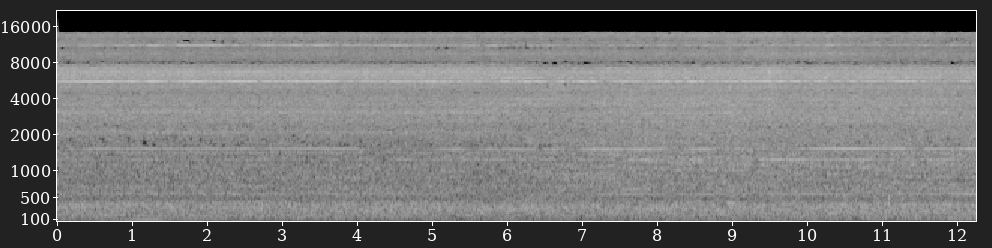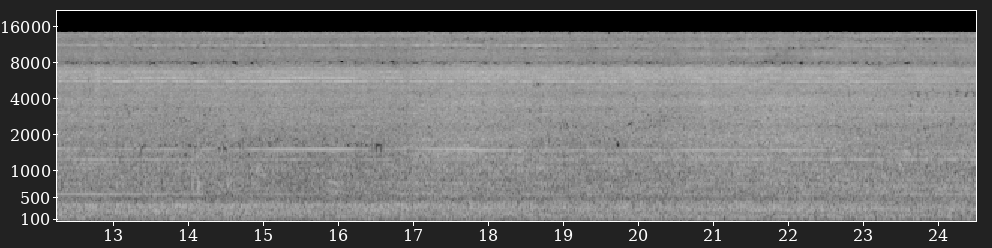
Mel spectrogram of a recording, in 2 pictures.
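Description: Steady whooshing hum of a stationary ICE high-speed train's cooling fans and air conditioning, a little louder about halfway through.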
